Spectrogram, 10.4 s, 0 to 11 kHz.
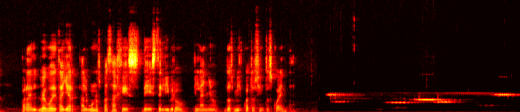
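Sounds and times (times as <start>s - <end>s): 
speech: 0.4s - 6.0s
eerie overlapping electronic whistling tones in a NASA space sound recording: 6.4s - 10.3s
low hum: 6.4s - 10.3s.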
